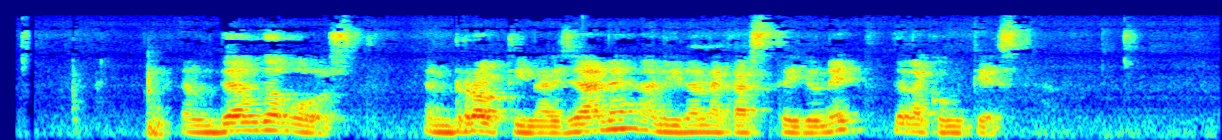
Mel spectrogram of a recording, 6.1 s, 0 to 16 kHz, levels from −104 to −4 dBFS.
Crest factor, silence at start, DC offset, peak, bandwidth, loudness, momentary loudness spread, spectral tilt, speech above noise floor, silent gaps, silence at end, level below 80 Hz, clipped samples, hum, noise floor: 20 dB; 0.1 s; under 0.1%; -8 dBFS; 11.5 kHz; -28 LUFS; 13 LU; -4.5 dB/octave; 30 dB; none; 0.45 s; -64 dBFS; under 0.1%; none; -57 dBFS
